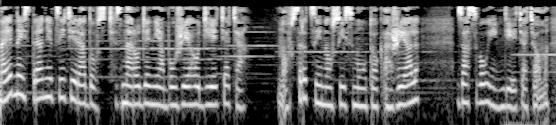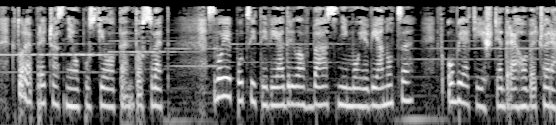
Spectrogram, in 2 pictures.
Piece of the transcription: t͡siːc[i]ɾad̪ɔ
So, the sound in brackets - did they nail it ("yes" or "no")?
yes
